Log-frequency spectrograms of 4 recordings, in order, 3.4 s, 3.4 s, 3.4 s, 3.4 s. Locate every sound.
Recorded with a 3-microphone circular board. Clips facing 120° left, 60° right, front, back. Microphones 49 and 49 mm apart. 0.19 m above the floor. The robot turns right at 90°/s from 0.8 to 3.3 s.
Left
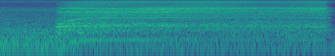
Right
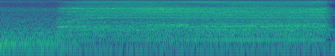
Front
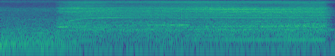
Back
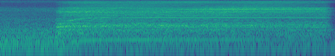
0.6 s a hair dryer: 130° left, 5 m; by 3.3 s 10° right, 5 m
